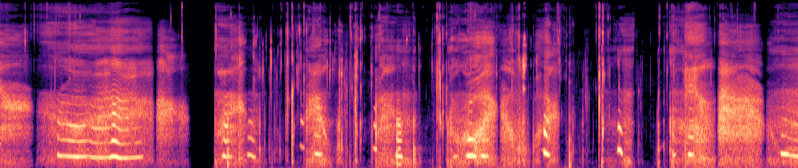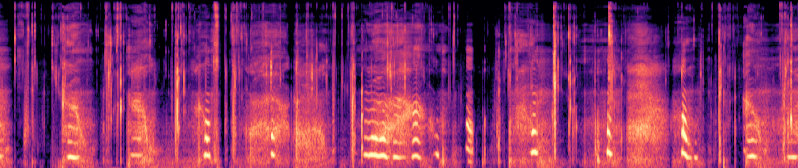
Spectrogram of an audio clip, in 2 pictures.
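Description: Chewing and biting as someone eats, with a dense run of soft, irregular wet smacks and crunchy clicks, mixed with occasional low murmured groans and breaths.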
